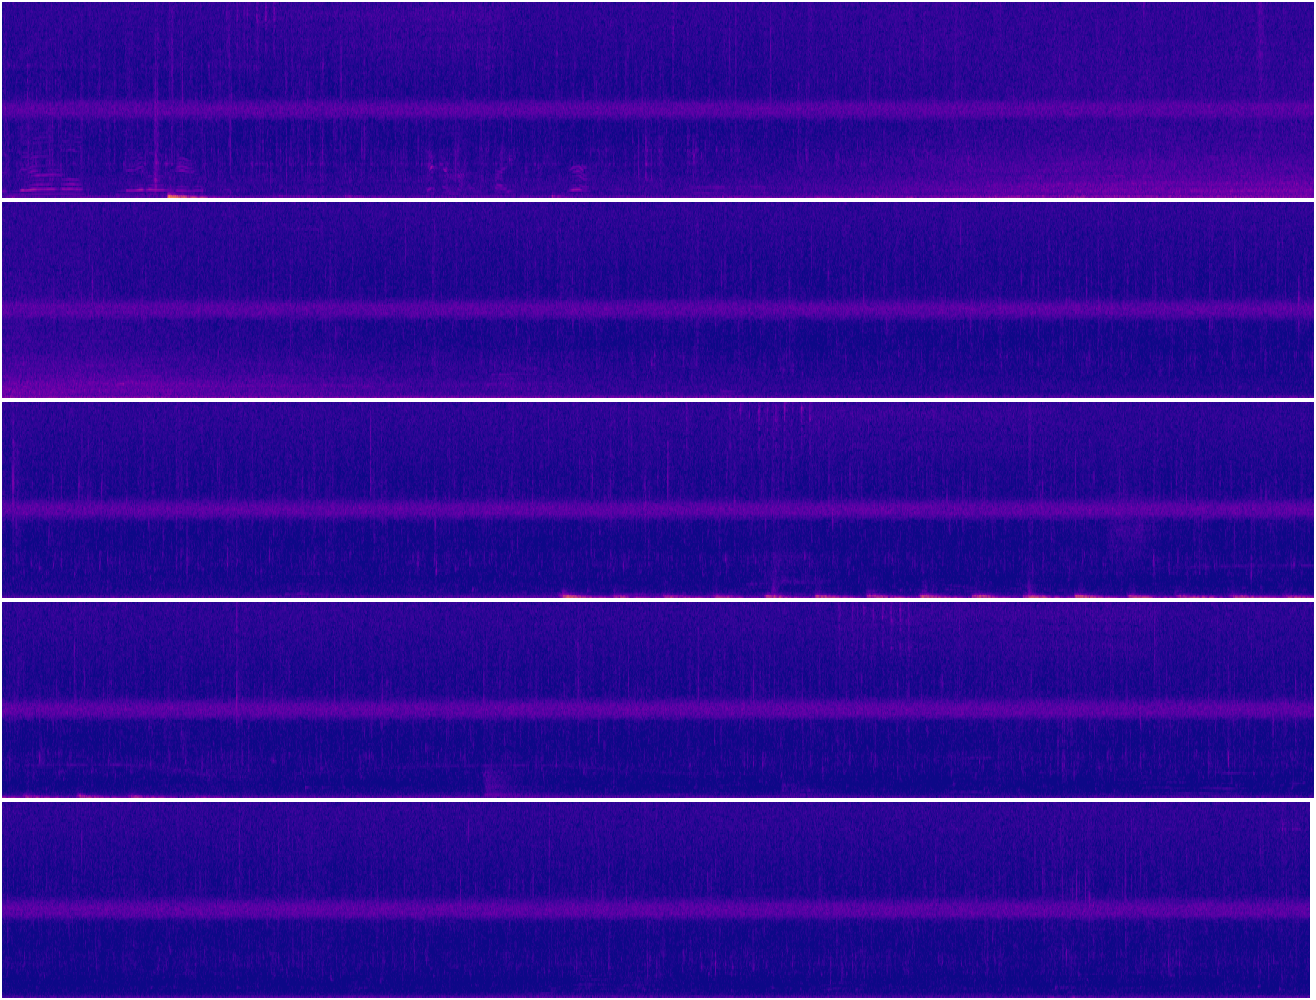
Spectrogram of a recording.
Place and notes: A small covered bridge over a creek. A family walking by, cars cruising on the road beyond the trail. A man's heavy footsteps nearly mask the sound of the creek, but not quite.
GA, USA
